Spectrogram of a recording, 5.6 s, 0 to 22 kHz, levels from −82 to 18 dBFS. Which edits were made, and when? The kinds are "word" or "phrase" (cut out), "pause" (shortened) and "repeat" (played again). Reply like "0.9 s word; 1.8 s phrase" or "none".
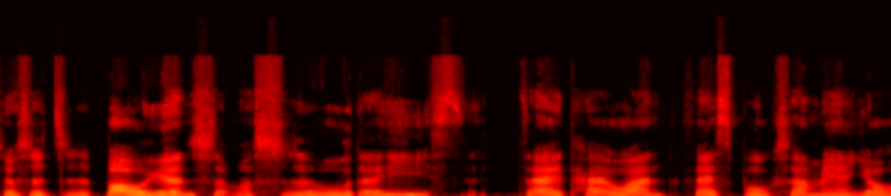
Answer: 3.1 s pause; 4.2 s pause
